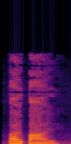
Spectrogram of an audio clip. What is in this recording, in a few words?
goodbye, cantonese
